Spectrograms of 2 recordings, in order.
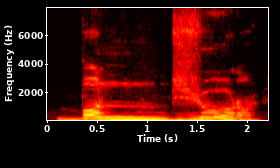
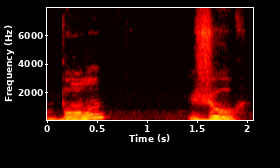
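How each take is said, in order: First: It is said with an English accent. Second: It is said with a French accent. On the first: "the English way of saying bonjour" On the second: "but it's a bon jour"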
